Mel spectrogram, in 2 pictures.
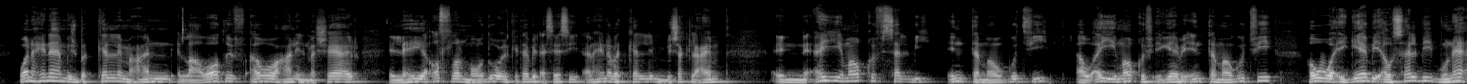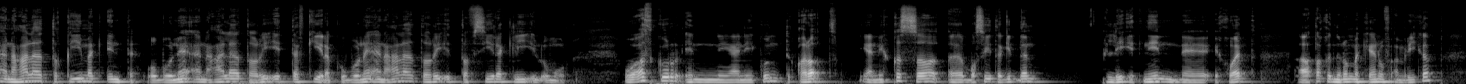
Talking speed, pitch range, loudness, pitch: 135 wpm, 110-130 Hz, -23 LUFS, 120 Hz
